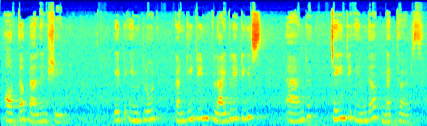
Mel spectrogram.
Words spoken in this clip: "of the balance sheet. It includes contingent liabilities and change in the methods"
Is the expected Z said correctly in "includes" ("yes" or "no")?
no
